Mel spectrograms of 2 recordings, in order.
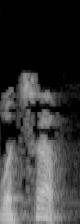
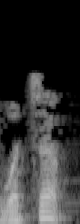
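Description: First: The words are linked with a voiceless t. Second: The words are linked with a voiced t. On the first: "有连音，可以说成 What's up" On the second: "也可以把它浊化变成 What's up"

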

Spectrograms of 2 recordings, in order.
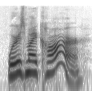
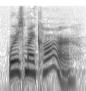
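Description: First: It is an emotional question with a rising pitch. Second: It is a calm question, ending with a small drop.

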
